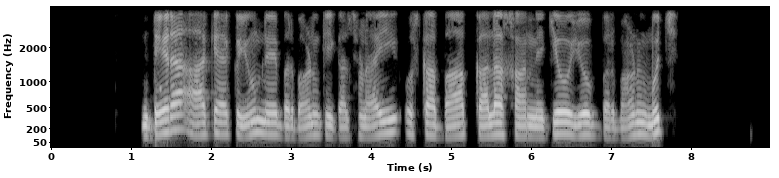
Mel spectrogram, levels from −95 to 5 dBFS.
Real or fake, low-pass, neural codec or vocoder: real; 3.6 kHz; none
